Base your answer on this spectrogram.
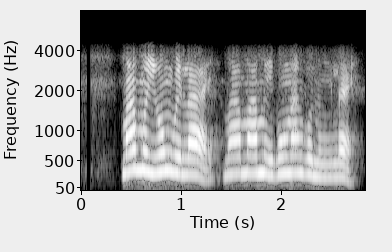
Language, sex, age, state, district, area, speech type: Bodo, female, 45-60, Assam, Kokrajhar, rural, conversation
